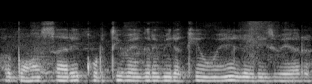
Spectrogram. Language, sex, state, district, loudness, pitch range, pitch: Hindi, female, Punjab, Kapurthala, -15 LUFS, 170-180 Hz, 175 Hz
